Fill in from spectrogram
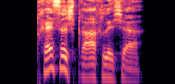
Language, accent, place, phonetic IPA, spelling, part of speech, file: German, Germany, Berlin, [ˈpʁɛsəˌʃpʁaːxlɪçɐ], pressesprachlicher, adjective, De-pressesprachlicher.ogg
- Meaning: inflection of pressesprachlich: 1. strong/mixed nominative masculine singular 2. strong genitive/dative feminine singular 3. strong genitive plural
